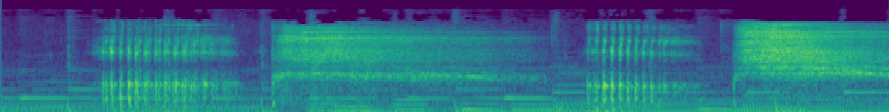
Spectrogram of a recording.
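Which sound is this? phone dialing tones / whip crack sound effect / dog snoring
dog snoring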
